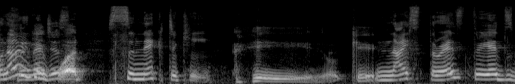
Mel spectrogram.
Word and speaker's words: synecdoche: Synecdoche.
